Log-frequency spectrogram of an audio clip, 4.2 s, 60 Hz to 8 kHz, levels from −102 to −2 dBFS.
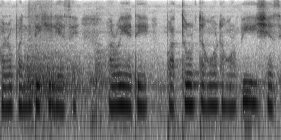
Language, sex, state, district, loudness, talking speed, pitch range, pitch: Nagamese, female, Nagaland, Dimapur, -17 LUFS, 155 wpm, 195-205 Hz, 200 Hz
